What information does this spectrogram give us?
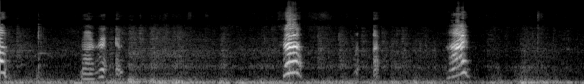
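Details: Talking crow said to mimic Marathi words. Two loud, hoarse, arching calls about 1.7 seconds apart stand out over a low background hum, with faint softer sounds between them.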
